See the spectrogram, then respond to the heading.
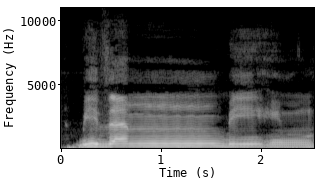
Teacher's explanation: Dengung dia dengan cara bibir dirapatkan. tapi bersentuhan secara ringan sahaja. Bibir dengan bibir kita tu bersentuhan secara ringan sahaja. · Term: hukum iklab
